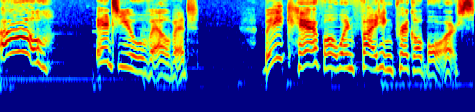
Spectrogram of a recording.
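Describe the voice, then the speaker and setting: Using a put-on character voice at a high pitch, a woman speaks at a fairly slow pace with long, frequent pauses. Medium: video game. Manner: scolding, fond.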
